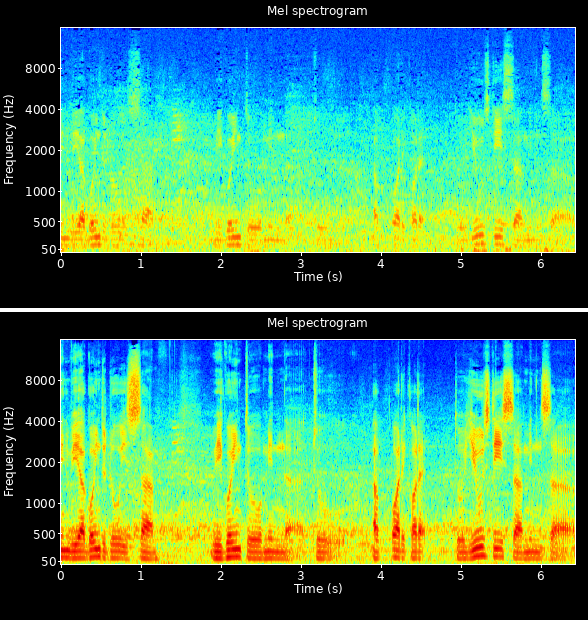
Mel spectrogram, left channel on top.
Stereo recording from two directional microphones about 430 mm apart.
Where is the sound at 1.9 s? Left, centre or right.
Right.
